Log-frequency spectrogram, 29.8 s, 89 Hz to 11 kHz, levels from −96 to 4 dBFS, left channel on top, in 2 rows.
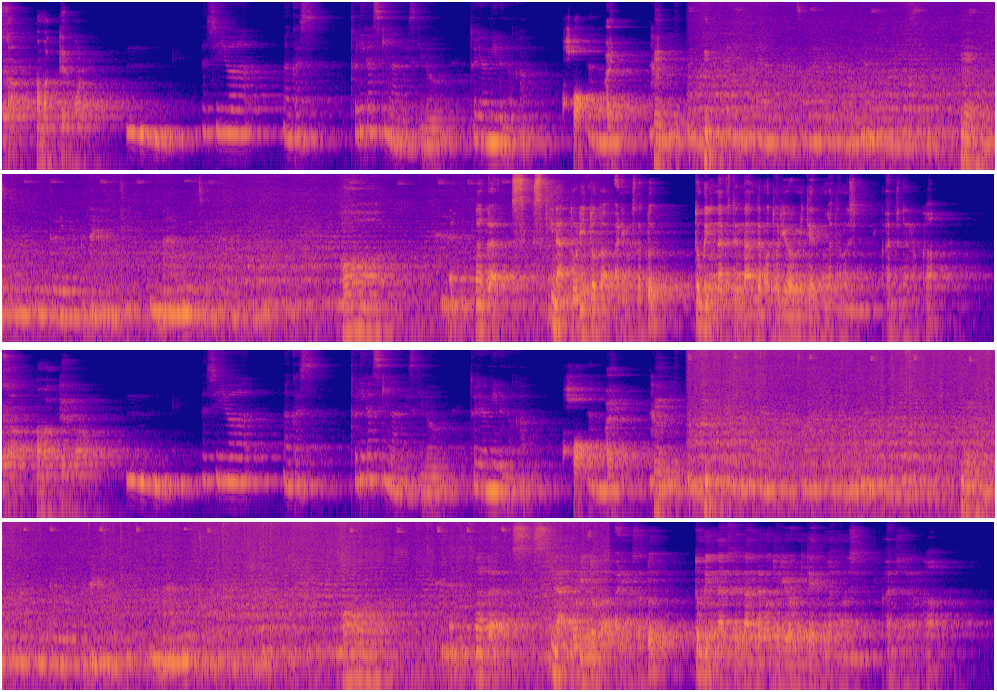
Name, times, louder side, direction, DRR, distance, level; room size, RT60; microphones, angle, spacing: voice 1, 0.0-1.3 8.4-8.8 9.0-9.2 9.8-9.9 10.5-10.7 14.4-14.7 20.0-20.6 22.0-24.7 25.3-27.7 28.1-28.9, left 2 dB, 40° left, 4 dB, 0.7 m, -30 dB
voice 2, 1.9-2.5 3.0-3.7 4.2-4.6 5.2-6.7 7.0-7.9 8.8-9.4 9.7-14.1 14.7-19.4 21.4-21.9 27.2-27.8, left 1 dB, ahead, -1 dB, 1.1 m, -36 dB
sound 1, 10.3-24.0, right 4 dB, 90° right, 0.8 m, -39 dB
11.0 x 6.2 x 7.4 m, 2.5 s
head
